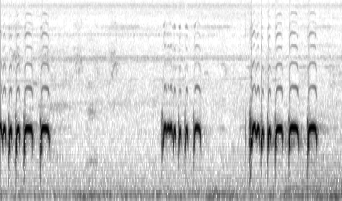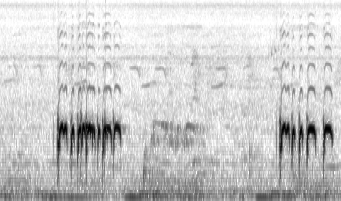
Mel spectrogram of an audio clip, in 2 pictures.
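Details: Master recording of a local Indonesian zebra dove meant to make other doves sing: five separate phrases of rapid, bubbling coo notes, each about half a second, spaced by short gaps, with faint background hum.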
